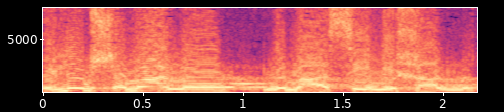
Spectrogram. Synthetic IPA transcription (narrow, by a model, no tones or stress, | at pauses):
ʊlːiːmʃamaʕnu | lɪmʕasiːmixaːlnʊ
